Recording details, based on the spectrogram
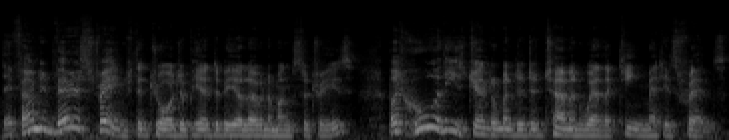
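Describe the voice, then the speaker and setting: A man's voice: mid-range voice, very animated, normal speed. A man reading a children's story in a pompous, grandly formal and theatrical way, with dramatic emphasis. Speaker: storyteller, host of a story time. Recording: roomy, echoing room sound.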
